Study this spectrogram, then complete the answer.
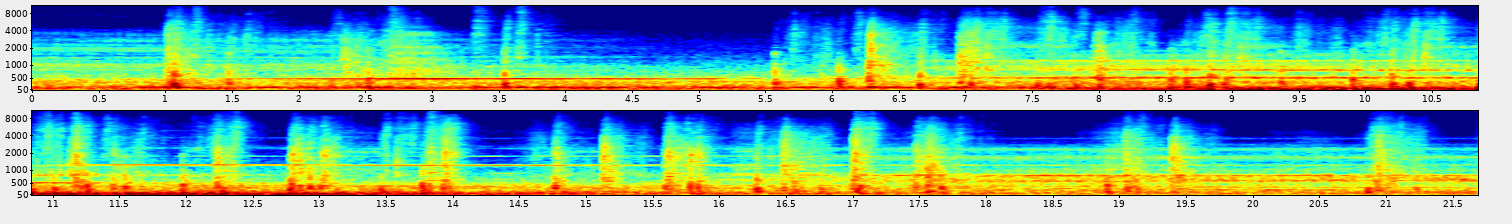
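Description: Footsteps knock and creak on a wooden floor.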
